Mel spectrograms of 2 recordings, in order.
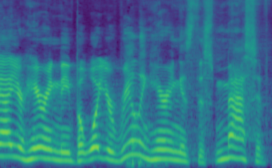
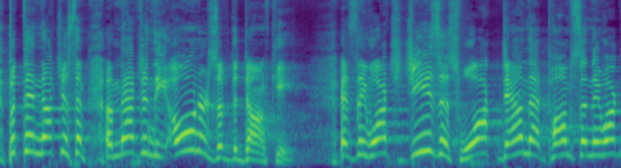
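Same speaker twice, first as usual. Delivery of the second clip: raised, driving preacher's voice; impassioned preaching; 6 semitones higher, 4 dB louder than usual. Acted. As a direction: preach it with building fervor. Preaches at full force.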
